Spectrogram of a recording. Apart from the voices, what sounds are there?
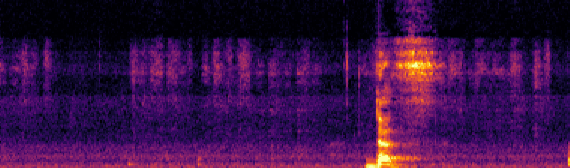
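writing words on a board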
